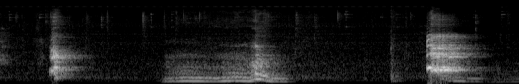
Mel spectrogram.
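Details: Bentley, a Cavalier King Charles Spaniel, fussing at his food bowl at dinner time until his meal is poured onto the floor: a short yip, a longer quavering whine, then a sharp bark, with faint clatter in a quiet room.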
